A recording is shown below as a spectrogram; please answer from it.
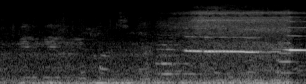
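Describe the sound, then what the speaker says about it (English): A Walt Disney World Magic Kingdom parking lot tram rolls along with a low rumble, then a high metallic wheel squeal rises and holds near the end. "keeping your hands, arms, feet, and legs inside while the tram is moving"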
